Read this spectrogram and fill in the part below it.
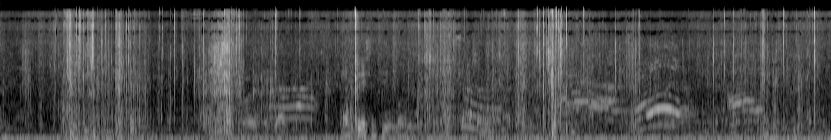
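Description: A plastic wrapper crinkles as it is handled.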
